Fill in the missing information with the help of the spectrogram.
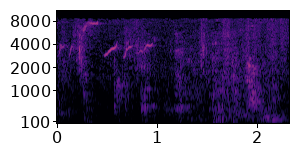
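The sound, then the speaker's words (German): Pigs on a farm grunting and snuffling, a steady stream of low rough grunts with a few higher squeals mixed in, no one speaking. “Eltern kommen mit ihren Kindern, die die Esel oder Schweine bestaunen, zum Beispiel die schwarz-weiß gestreiften”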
